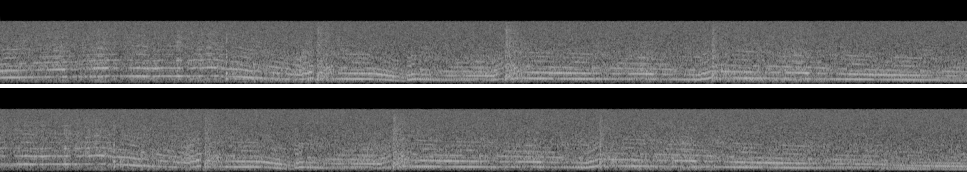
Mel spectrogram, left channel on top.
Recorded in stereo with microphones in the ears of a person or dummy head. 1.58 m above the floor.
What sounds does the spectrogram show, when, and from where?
Only background noise.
